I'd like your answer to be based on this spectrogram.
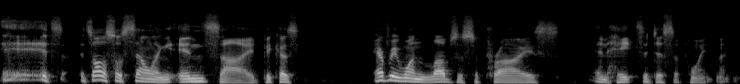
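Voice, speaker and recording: A man's voice: mid-range voice, expressive, measured pace, a little mellow, no room sound, clean studio sound. A man hosting a sales podcast, chatting casually and making short, wry asides. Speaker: podcast host. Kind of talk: casual interview chat.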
